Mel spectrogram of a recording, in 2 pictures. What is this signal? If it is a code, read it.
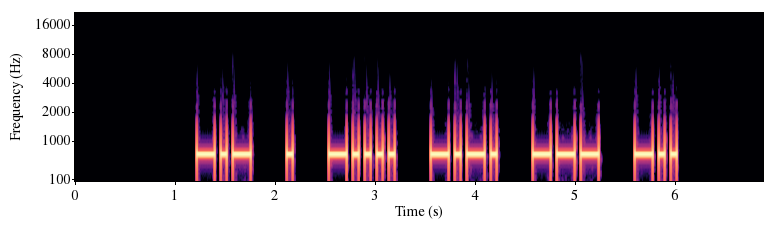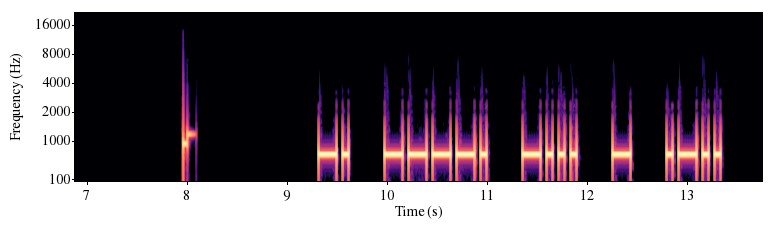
Morse code, heard as a keyed tone, about 20 wpm, spaced as for 14 wpm, 700 Hz. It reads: KE6COD N9BTL
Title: 207 Lesson 33g - Letter j - Call Signs 20wpm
